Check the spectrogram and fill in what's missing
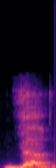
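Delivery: THE set apart and said loud; stress on THE. Shown as a demonstration. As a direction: punch THE as a reminder. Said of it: "no se les olvide the".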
